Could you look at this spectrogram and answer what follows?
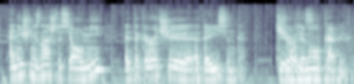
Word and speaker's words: Xiaomi: которые топят за xia они во-первых не знают что ударение на последний слог Да они не знают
